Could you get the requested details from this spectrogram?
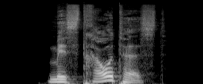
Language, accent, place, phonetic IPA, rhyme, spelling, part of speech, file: German, Germany, Berlin, [mɪsˈtʁaʊ̯təst], -aʊ̯təst, misstrautest, verb, De-misstrautest.ogg
- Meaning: inflection of misstrauen: 1. second-person singular preterite 2. second-person singular subjunctive II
